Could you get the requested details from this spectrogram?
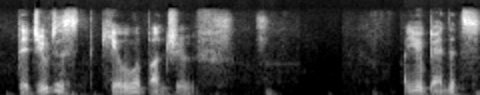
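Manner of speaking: suspicious, distrustful, wary, probing delivery. Voicing a character questioning strangers by a wreck: acting very suspicious. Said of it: "he's just really suspicious right now".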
